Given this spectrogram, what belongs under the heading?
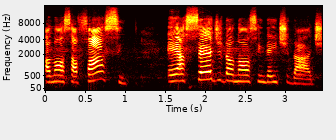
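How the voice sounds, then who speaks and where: A woman speaks in a raised, projected voice at a very slow pace. Her pitch is high, her tone bright and sharp, and her intonation lively. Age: 60s. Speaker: visagism lecturer. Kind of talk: lecture.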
